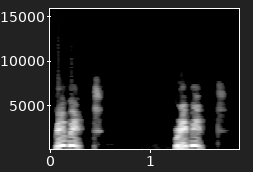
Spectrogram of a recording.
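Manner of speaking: high, short frog ribbits. Shown as a demonstration. Teacher showing what a frog says, ribbiting high. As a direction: imitate a frog, high-pitched. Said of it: "A frog says".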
